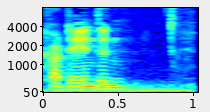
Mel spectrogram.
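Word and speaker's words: Cardenden: I couldn't really work out how to pronounce it, but it's Cardendon, when he was very young with his family.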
